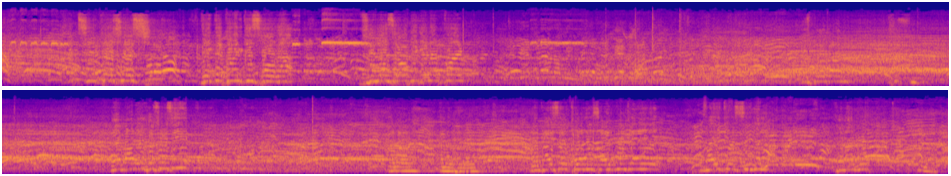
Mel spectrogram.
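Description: Men nearby shout and call out loudly.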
